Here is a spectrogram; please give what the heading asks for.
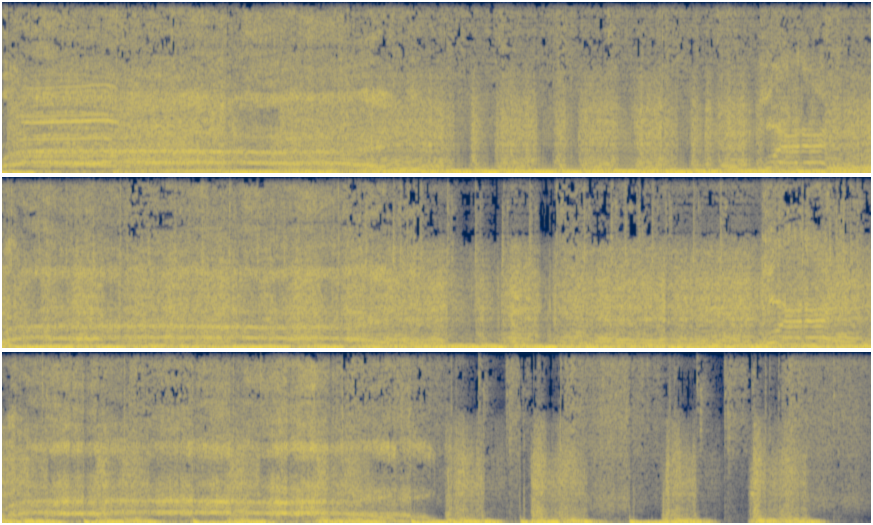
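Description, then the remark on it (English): Loud, heavily distorted music with harsh screamed vocals over a dense, driving wall of guitars and pounding drums, staying intense throughout before breaking into choppy bursts near the end. “for that music, that screaming.”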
